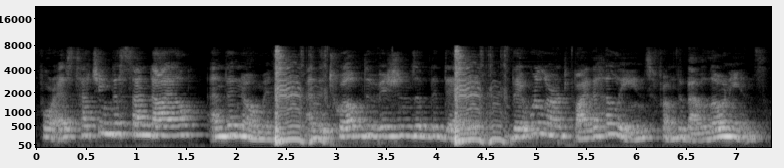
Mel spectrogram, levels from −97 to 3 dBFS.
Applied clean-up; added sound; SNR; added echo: none; Guitar; 2 dB; reverberation time 0.7 s.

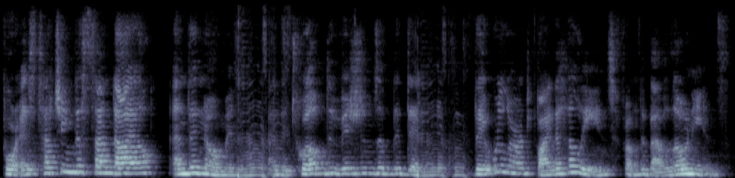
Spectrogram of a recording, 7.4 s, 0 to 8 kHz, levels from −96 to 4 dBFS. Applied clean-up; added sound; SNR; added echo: neural mask model DeepFilterNet 3.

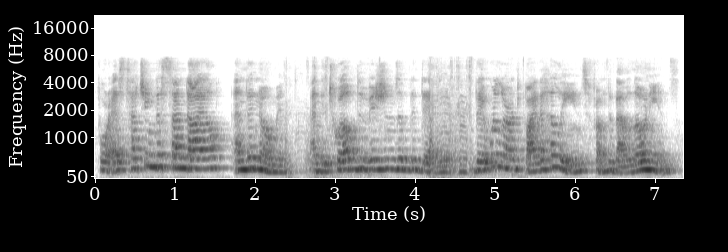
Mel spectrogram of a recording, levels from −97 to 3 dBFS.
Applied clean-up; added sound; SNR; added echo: neural separator model SepFormer DNS4.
